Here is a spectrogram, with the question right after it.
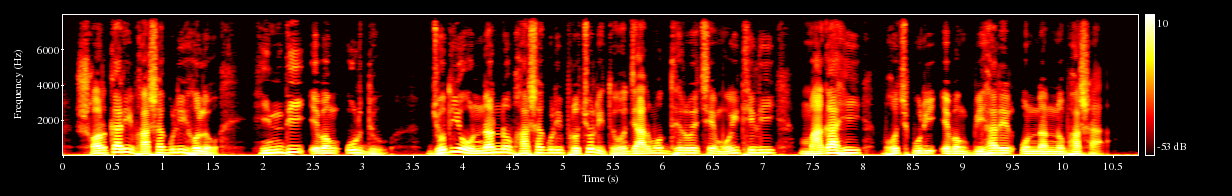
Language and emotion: Bengali, neutral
